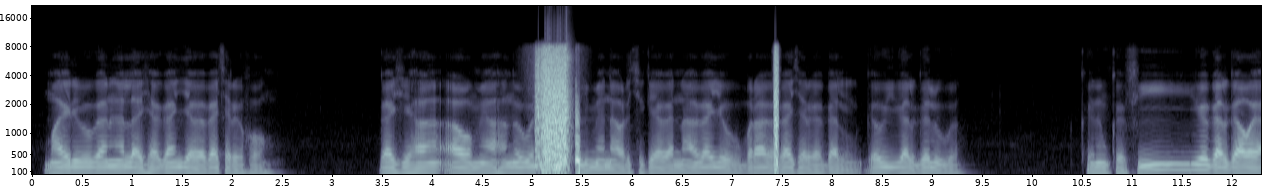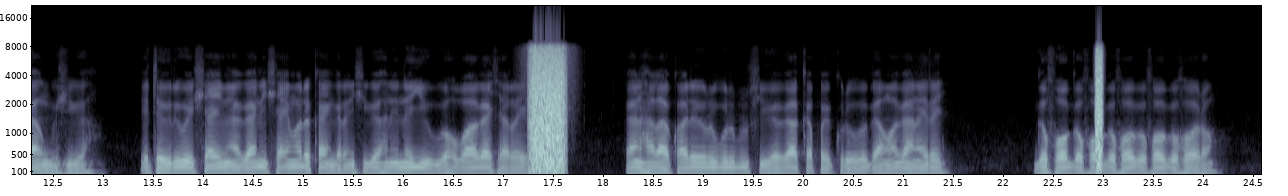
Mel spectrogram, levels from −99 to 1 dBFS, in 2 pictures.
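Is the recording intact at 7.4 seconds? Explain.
No. From 7.39 to 7.49 s, roughly a tenth of a second, there is a wireless microphone noise hit: the analogue FM radio link fades briefly as reflected signals cancel, and the receiver's own noise surges up over the speech as a short swish of static. Unlike a packet loss in the call path, which would leave a gap or a smeared, robotic fill, this sounds like hiss laid on top of the voice.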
